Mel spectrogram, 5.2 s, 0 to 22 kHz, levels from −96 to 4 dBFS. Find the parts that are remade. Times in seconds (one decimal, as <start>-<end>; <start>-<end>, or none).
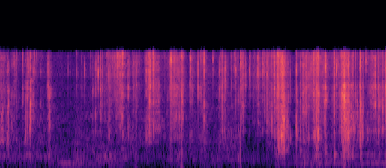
0.6-5.2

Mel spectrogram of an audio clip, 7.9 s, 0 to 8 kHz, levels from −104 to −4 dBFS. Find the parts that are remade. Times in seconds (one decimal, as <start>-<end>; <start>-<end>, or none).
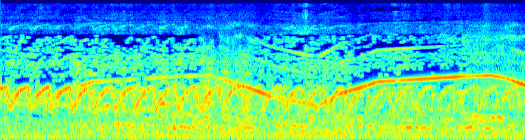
3.0-3.8; 7.0-7.9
